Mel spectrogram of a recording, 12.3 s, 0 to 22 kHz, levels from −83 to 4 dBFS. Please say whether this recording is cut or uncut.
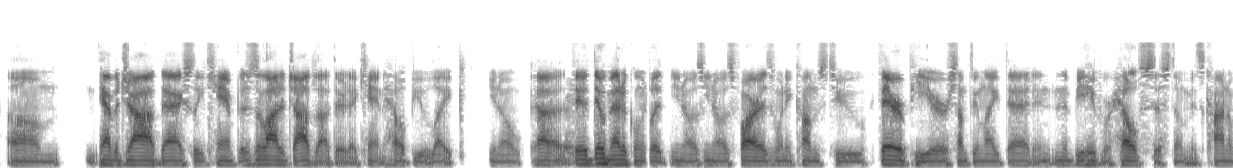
cut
